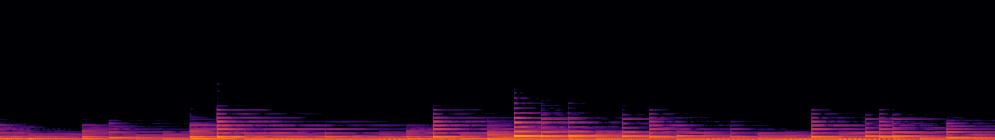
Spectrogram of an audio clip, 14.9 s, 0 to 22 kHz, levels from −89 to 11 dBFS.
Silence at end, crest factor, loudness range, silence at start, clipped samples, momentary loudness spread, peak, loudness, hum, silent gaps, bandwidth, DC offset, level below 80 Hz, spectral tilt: 0 s; 18 dB; 6 LU; 0 s; under 0.1%; 9 LU; -4 dBFS; -24 LUFS; none; none; 5.4 kHz; under 0.1%; -54 dBFS; -6.5 dB/octave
